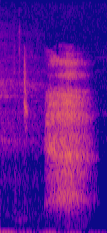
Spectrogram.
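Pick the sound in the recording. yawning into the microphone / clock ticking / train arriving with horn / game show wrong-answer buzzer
yawning into the microphone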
